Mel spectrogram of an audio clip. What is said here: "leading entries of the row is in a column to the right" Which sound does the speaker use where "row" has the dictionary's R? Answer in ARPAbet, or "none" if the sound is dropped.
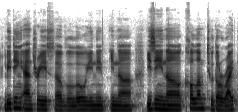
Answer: L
